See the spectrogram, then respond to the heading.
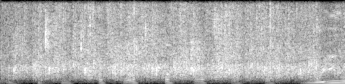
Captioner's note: applause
